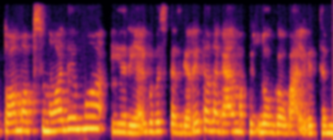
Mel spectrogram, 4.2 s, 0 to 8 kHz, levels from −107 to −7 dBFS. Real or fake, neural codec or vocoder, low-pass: real; none; 7.2 kHz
